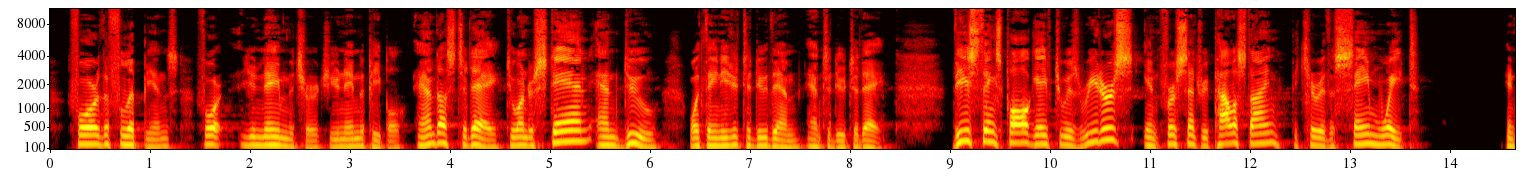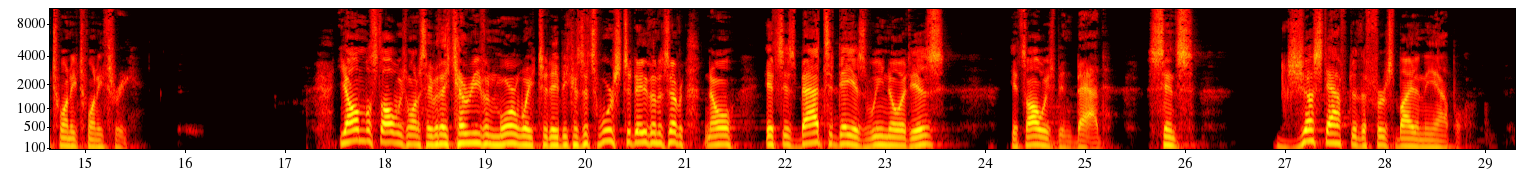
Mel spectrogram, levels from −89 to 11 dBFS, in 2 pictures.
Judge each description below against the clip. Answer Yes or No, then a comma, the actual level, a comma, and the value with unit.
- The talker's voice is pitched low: No, medium, 150 Hz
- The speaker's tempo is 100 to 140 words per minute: No, average, 185 wpm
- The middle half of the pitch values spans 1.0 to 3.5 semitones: No, average, 4.9 semitones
